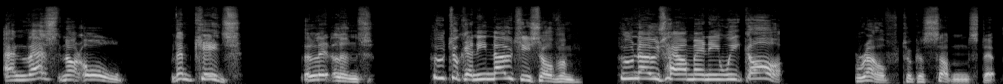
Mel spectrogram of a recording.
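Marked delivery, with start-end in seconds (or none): 0.0-7.8 put-on high, accusing boy's voice; angry tirade. A narrator's reading. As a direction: berate them, rising to a high shout. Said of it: "Piggy lost his temper".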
